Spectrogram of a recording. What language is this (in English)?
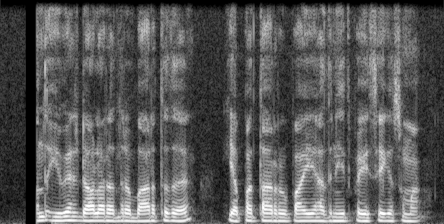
Kannada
